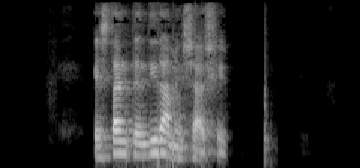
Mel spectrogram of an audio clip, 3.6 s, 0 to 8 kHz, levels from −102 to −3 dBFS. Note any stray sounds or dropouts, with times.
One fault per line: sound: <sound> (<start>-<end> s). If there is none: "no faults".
sound: thud (2.6-2.8 s)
